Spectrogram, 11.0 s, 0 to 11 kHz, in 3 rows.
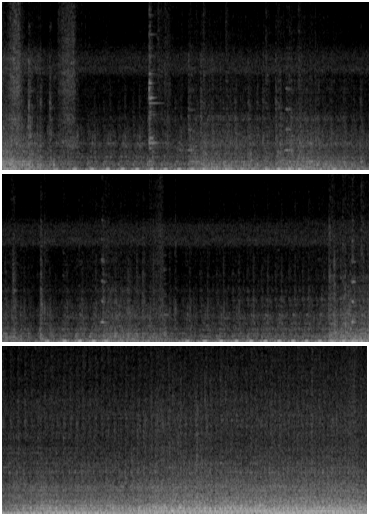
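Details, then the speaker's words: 2004 Kawasaki Mule 3010 petrol twin, likely unrun six or seven months, after new fuel pump and carburetor: uneven lumpy idle about four pulses a second on one cylinder, then catches and smooths; owner checks the coils after pulling one coil power wire off. "It's running on one cylinder. >> It's doing exactly what it did before."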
